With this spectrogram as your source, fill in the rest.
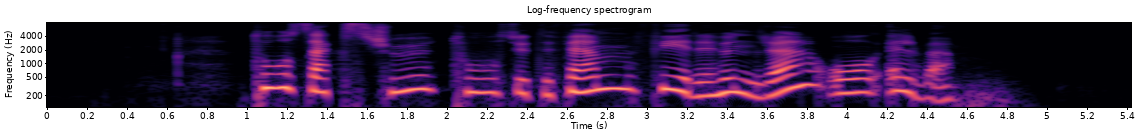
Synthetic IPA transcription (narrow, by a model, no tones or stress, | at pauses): t̪ʰuːsɛksʃʉːt̪ʰuːsʏt̪ɪfɛmfiːɾəhʉnd̪ɾəoːɡɛlʋə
